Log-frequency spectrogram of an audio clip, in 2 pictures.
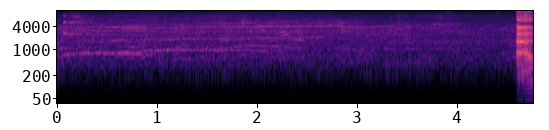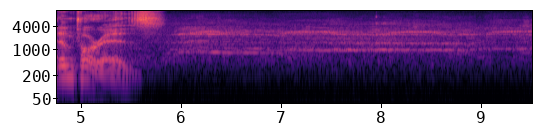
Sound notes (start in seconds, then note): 0.0 cheers; 5.9 cheers, whistles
